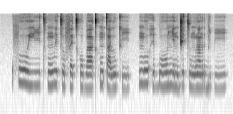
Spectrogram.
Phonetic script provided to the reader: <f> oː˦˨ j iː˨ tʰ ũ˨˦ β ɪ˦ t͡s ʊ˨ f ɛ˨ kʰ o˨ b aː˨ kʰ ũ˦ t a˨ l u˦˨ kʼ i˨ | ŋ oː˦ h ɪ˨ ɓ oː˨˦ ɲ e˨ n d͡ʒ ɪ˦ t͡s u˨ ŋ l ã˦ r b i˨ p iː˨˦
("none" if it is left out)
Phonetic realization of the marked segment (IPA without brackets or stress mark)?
f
